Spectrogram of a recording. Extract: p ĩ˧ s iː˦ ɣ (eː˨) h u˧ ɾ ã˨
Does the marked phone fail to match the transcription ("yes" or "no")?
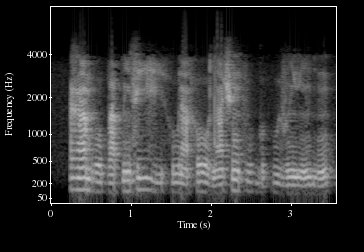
yes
